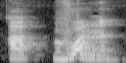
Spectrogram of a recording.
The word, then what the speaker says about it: avoine: Et coin versus avoine. Avoine. La E no suena, pero dice aquí hay un sonido nasal que no se hace, que desaparece.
